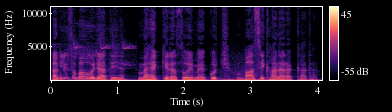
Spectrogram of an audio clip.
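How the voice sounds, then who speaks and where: A man with a fairly low voice narrates a cartoon story. His delivery is scripted narration, told from outside the characters as a storyteller. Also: animated, a little slow, darkish tone.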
